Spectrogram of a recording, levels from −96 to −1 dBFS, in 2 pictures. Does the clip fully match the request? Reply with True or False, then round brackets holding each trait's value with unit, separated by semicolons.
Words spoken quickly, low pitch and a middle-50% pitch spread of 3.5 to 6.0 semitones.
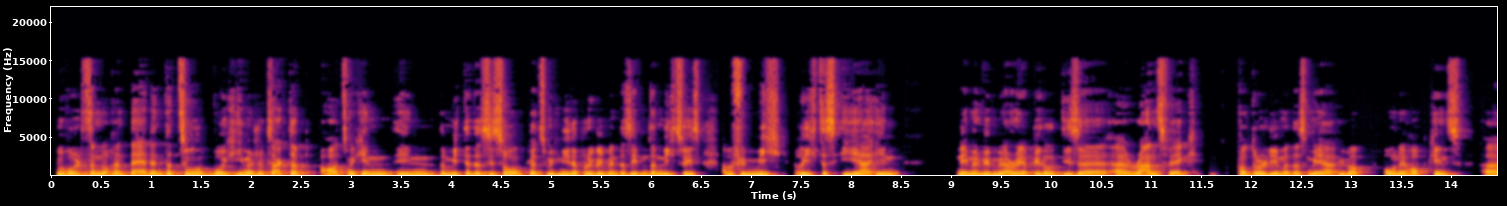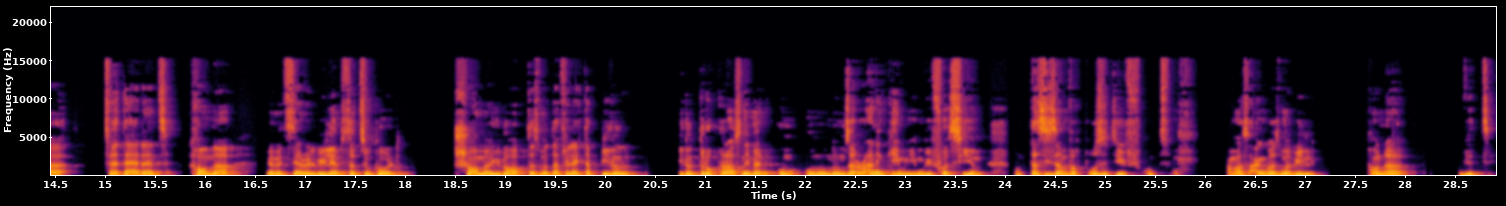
False (205 wpm; 150 Hz; 4.6 semitones)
